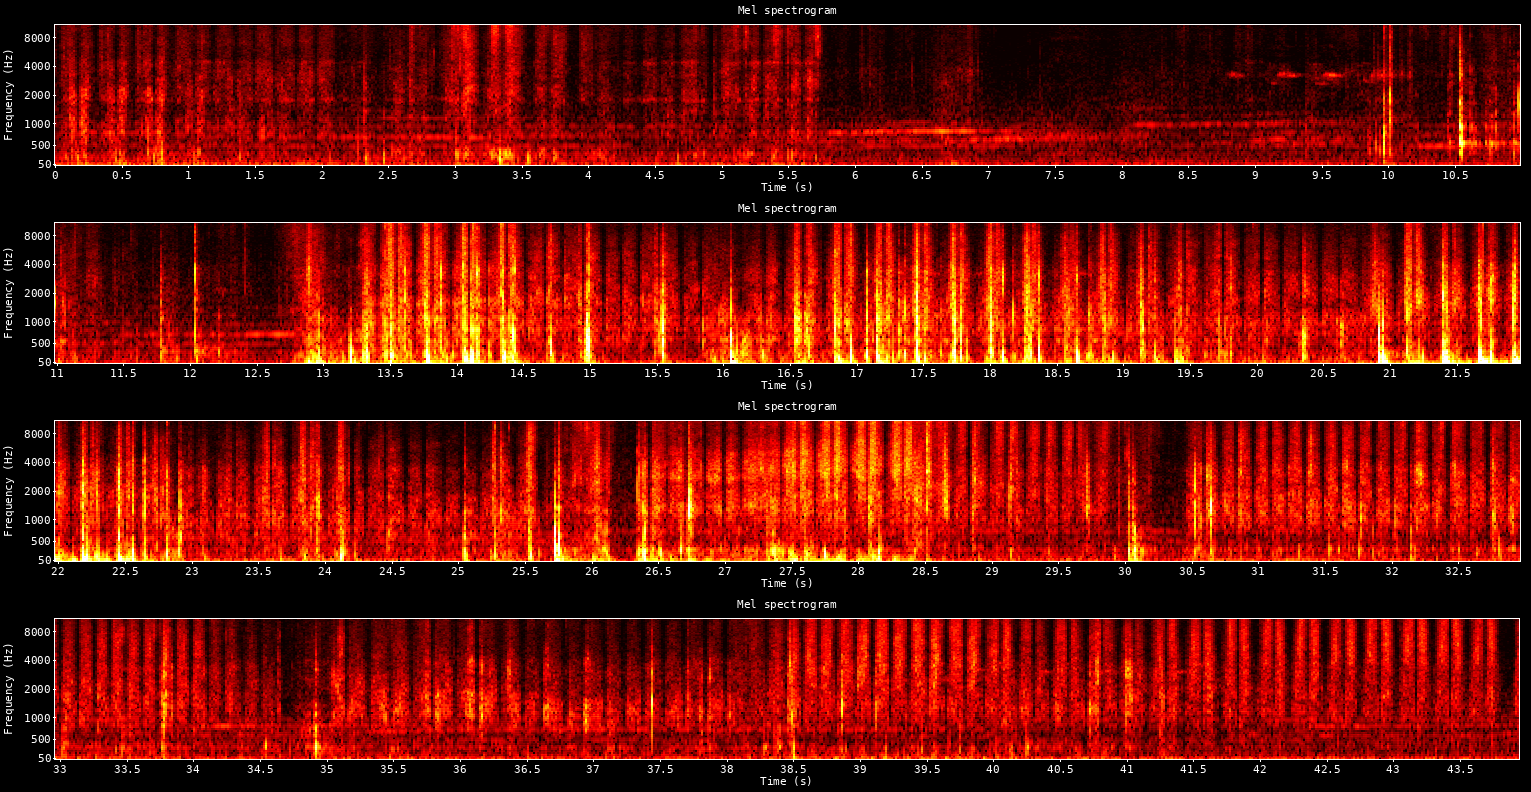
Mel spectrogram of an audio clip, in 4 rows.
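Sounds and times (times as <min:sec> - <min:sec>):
scrubbing strokes on leather boot: 0:12.8 - 0:43.9.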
